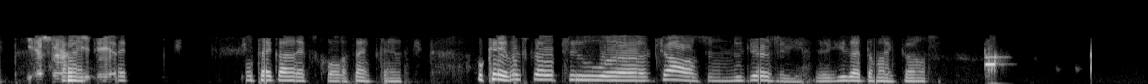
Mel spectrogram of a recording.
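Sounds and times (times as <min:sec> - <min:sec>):
speech: 0:00.3 - 0:01.4, 0:02.4 - 0:04.2, 0:04.8 - 0:10.1
faint blips: 0:09.9 - 0:10.2
telephone keypad tones as star and 6 are pressed: 0:09.9 - 0:10.2.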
